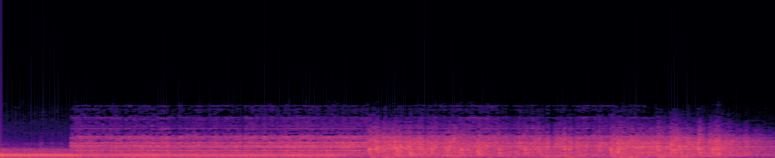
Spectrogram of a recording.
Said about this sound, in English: Wow, the bell. It jars you, huh? Well, it's awful loud. You'll get used to it. Everything's loud in here.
